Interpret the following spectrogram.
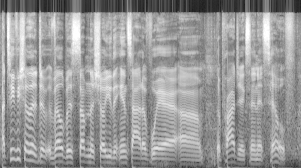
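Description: A young male student speaks into a mic held out to him on an outdoor campus plaza. His voice sits at a middling pitch, and he talks thoughtfully, pausing to find his words. Faint outdoor noise runs underneath. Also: a bit bright. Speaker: student interviewee. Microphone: handheld mic held out by host.

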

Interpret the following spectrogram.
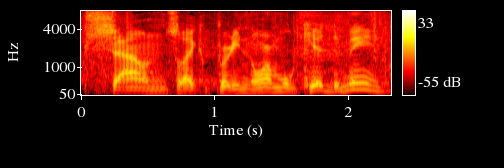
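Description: A man's voice: mid-range voice, very animated, moderate pace, creaky, a little mellow. A man acting an exasperated, overworked friend with a sarcastic, emphatic way of talking in a comic drama, in a reverberant hall. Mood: wry, wary. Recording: reverberant hall with background hiss.

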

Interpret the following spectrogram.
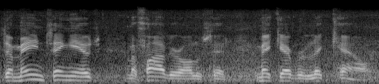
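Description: A man's voice: a little high, expressive, normal speed, background noise. An elderly man, reminiscing casually in a folksy, repetitive way. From Kansas. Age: 70s. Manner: folksy, repeats himself. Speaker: farmer. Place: outdoors, near road or machinery.

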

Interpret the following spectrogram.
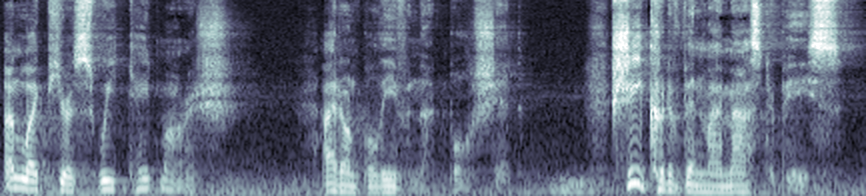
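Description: An American man acting a smug, menacing, pretentious photography teacher turned captor in a video game, speaking with deliberate dramatic pauses. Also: on the low side, sing-song, a bit bright, full character voice. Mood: taunting. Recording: long echoey reverb, faint hiss.

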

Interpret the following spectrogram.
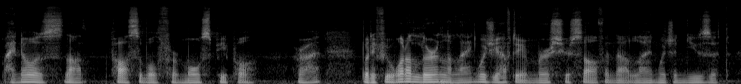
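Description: A man's voice: low voice, steady tone, brisk, creaky, breathy edge. A middle-aged man whose first language is Romanian, chatting casually on a live stream from a room lined with bookshelves, with a rambling manner and frequent "right?" asides, speaking into a lapel mic. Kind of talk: casual live-stream chat, reading comments. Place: home room full of bookshelves.

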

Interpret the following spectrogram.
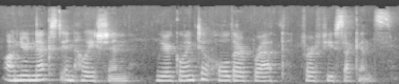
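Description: Woman doing guided meditation, soothing n gentle, bit of creaky fry, soft mellow tone, roomy echo. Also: mid-range voice, little pitch movement. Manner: soothing, gentle, deliberate phrasing with pauses.

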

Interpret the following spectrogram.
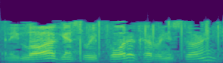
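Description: An actor playing a nosy male columnist, breezy, pushy and quick to wisecrack. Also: mid-range voice, close to an everyday voice. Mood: breezy, cocky. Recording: muffled, noisy vintage drama recording.

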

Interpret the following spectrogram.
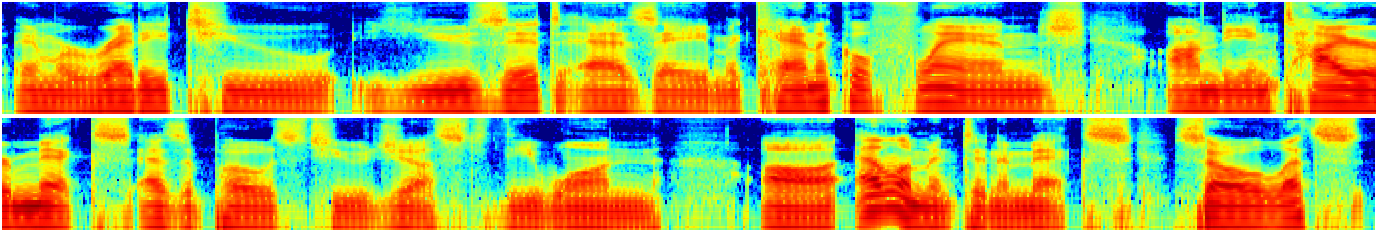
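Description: A man's voice: fairly low pitch, smooth. A young man giving a casual, conversational tutorial in a laid-back way, recorded in a small home studio. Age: young adult. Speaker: musician hosting a recording tutorial. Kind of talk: casual instructional talk to camera.

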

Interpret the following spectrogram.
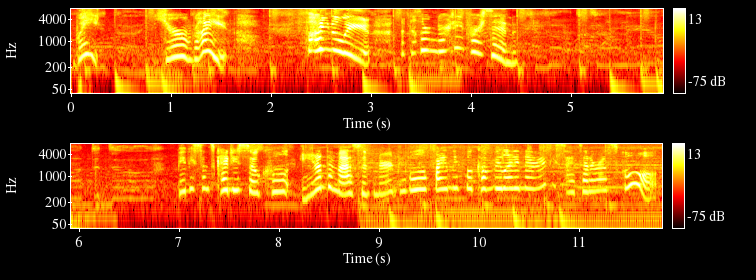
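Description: A woman playing a nervous, nerdy teenage schoolgirl with a crush in an animated roleplay series. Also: very high-pitched, moderate pace, faint music behind. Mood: excited, hopeful.

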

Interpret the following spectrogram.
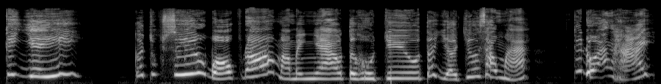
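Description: An actress playing a bossy, sly woman food seller in an animated folk tale, with a Southern Vietnamese accent. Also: high-pitched, brisk, no room sound, clean studio sound, exaggerated voice. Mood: furious scolding. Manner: scolding, switches to coaxing.

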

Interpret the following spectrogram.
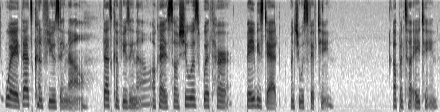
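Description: A woman's voice: on the low side, unhurried, creaky, dry recording. A woman hosting a reaction video, blunt and chatty, giving her opinions plainly. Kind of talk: casual reaction commentary.

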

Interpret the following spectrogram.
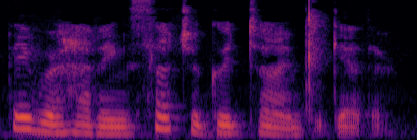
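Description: An older woman, around her seventies, reading a children's storybook aloud in an expressive, deliberate manner. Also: low-pitched, slight background noise. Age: older, 70s. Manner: slow, deliberate, animated reading. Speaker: children's storytime reader at a library. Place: indoors in front of full bookshelves.

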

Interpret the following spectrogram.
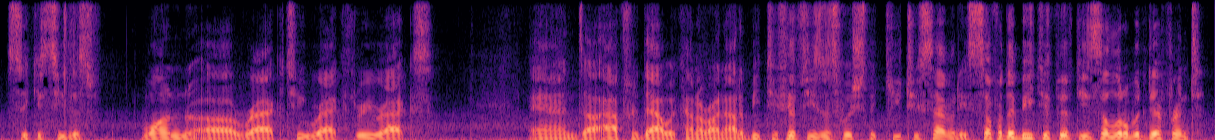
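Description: A man's voice: mid-range voice, fast talker, warm tone. Man giving a casual walkthrough. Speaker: crypto mining farm operator giving a walkthrough. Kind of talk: casual unscripted walkthrough narration. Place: large indoor warehouse with concrete floor. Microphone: handheld camera or phone held by the speaker.

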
